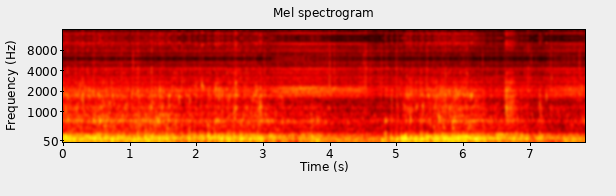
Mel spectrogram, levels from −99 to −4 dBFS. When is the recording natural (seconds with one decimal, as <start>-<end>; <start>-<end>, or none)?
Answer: 0.0-1.1; 1.7-4.1; 5.8-6.2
